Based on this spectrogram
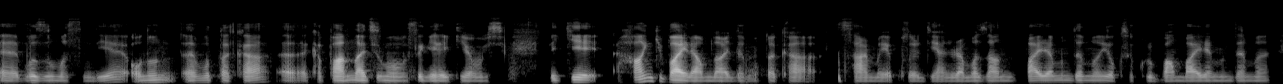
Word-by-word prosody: eee, 85 -1 0
bozulmasın 90 -3 -3
diye 110 +6 -2
onun, 100 +2 -2
ııı, 90 0 +1
mutlaka, 100 +1 0
ııı, - - -1
kapağının 95 +2 +5
açılmaması 90 -2 +1
gerekiyormuş. 85 -1 -2 0.5
Peki 105 +2 +1
hangi 145 +9 +1
bayramlarda 85 -4 +6
mutlaka - - -4 0.3
sarma 80 -1 -2
yapılırdı? 80 0 -6
Yani, 80 0 -4
Ramazan 85 +1 -2
Bayramı'nda 100 +1 0
mı 95 0 -5
yoksa - - -6
Kurban 85 +1 -4
Bayramı'nda 85 +1 -2
mı? 90 +1 -9
90 Hz, 110 wpm, -28 LUFS, 85-95 Hz, 0.5 s, bayramlarda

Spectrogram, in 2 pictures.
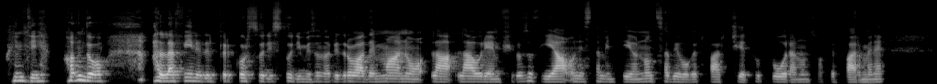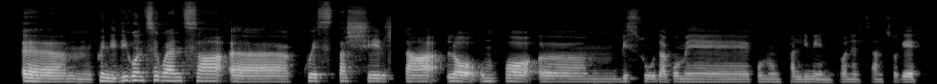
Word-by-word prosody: quindi 165 -4 -2 0.2
quando 170 -5 +4 0.4
alla 150 -2 +6
fine 155 -1 -1
del 145 0 -3
percorso 150 -1 -2
di 135 0 -7
studi 140 -2 -7
mi 120 -2 -8
sono 135 -2 -6
ritrovata 135 0 +2
in 130 - -4
mano 130 -3 +1
la 125 -2 +3
laurea 130 -1 +2
in 125 - -6
filosofia 130 -4 0
onestamente 130 -1 -9
io 120 -1 -3
non 135 +2 -6
sapevo 130 -4 -4
che 120 - -5
farci 120 - -6
e 455 - -6
tuttora 125 - -4
non 115 0 -11
so - - -25
che - - -13
farmene, 115 +2 -2 0.7
ehm, 135 -4 +4
quindi 155 -4 +1
di 180 +5 0
conseguenza, 175 -4 +3
ehm, 130 -1 +3
questa 160 0 -1
scelta 140 -2 +2
l'ho 150 -2 +4
un 145 0 -8
po', 145 -2 +3
ehm, 130 -2 -3
vissuta 140 -1 -4
come 125 -1 -5
come 130 -2 -9
un 125 -1 -9
fallimento, 120 -2 -9
nel 120 -2 -10
senso 115 0 -13
che, 125 -1 -2
135 Hz, 155 wpm, -24 LUFS, 125-150 Hz, 0.7 s, alla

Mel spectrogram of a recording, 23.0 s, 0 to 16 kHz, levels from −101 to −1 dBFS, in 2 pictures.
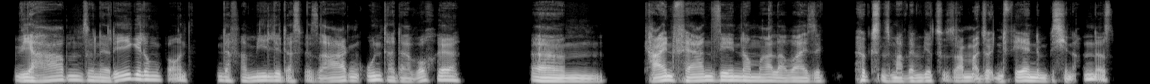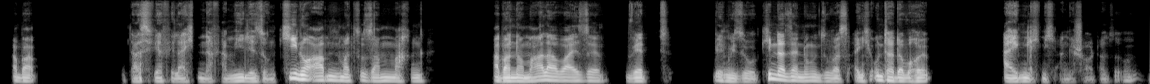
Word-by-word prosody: wir 105 -3 +2
haben 125 +4 -2
so 115 0 -4
'ne 105 -3 -2
Regelung 140 +1 +1
bei 130 - -10
uns 65 - -5 0.3
in 120 - -6
der 110 - -4
Familie, 110 +4 -1
dass 90 -1 -8
wir - - -7
sagen: 100 +4 -3
Unter 125 -4 -1
der 90 -3 -7
Woche 120 +2 -1 0.7
ähm, 95 -5 +1 0.4
kein 120 +6 +4
Fernsehen 115 +2 +1
normalerweise, 100 -4 -1 0.3
höchstens 115 -5 -1
mal, 95 -2 -2
wenn 100 0 -2
wir 105 -1 -2
zusammen 100 +2 -3
also, 80 -1 -2
in 85 0 -4
Ferien 105 0 +2
'n 95 -1 -1
bisschen - - -2
anders, 75 -1 -2 0.5
aber, - - -1 0.9
dass - - -2
wir 95 - -1
vielleicht 85 -1 -5
in 90 - -5
der 80 - -6
Familie 90 +2 0
so 80 - -5
'n 75 - -9
Kinoabend 130 -8 +6
mal 105 -2 +2
zusammen 105 0 -1
machen, 95 0 -3 0.7
aber 100 -2 +6
normalerweise 105 -1 +3 0.2
wird, 95 -1 +1 0.6
irgendwie 100 -5 0
so 85 -1 -3
Kindersendungen 115 -9 +4
und 95 - -3
sowas 90 -2 -2
eigentlich 95 0 -4
unter 120 -4 +4
der 100 -1 +4
Woche, 95 +1 +2 0.8
eigentlich 90 -1 +2
nicht - - -10
angeschaut. 75 +1 -13
Also 105 - -16
105 Hz, 155 wpm, -26 LUFS, 95-115 Hz, 0.9 s, Kinoabend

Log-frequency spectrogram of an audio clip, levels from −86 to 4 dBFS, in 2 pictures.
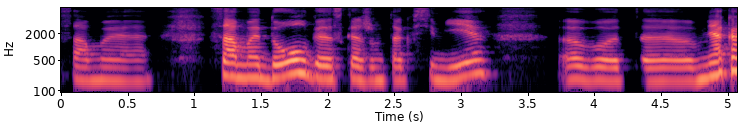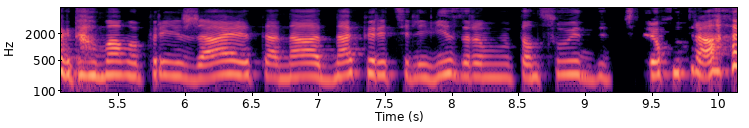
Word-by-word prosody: самое 170 -2 -8 0.4
самое 200 -3 +3
долгое, 200 0 +3
скажем 175 -1 -4
так, 175 -1 -6
в - - -16
семье. 200 +7 -3 0.5
Э, 185 +1 -3
вот, 170 -1 -2
э, 165 0 -1
у - - -6
меня, 220 +4 +6
когда 275 -5 +5
мама 235 0 +2
приезжает, 225 +1 0
она 205 +2 +1
одна 215 +5 +1
перед 235 -1 -2
телевизором 210 -2 -4
танцует 210 +1 -4
до 210 - -10
4 235 +2 -1
утра 255 +3 +6
205 Hz, 135 wpm, -22 LUFS, 180-230 Hz, 0.5 s, меня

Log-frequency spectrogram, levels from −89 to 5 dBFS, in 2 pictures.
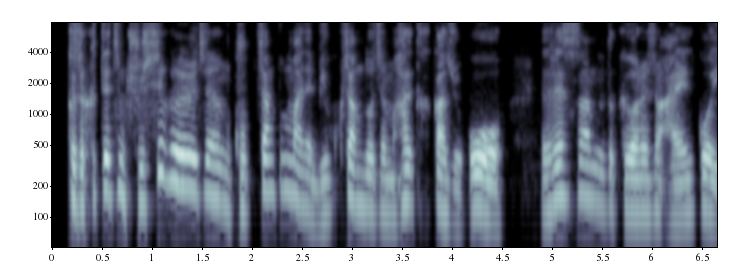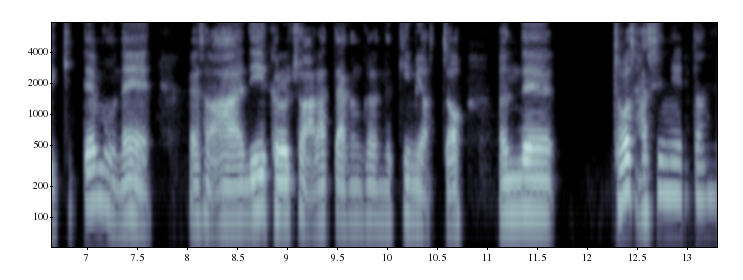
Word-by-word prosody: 그죠. 145 -3 +2
그때 185 - +3
좀 180 -1 -4
주식을 200 - +4
좀 160 -7 -2
국장 155 +9 -1
뿐만 180 -5 -2
아니라 125 -6 -5
미국장도 130 +3 0
좀 120 -1 -5
하 135 +6 -2
해 145 - 0 0.2
가지고 115 0 +4 0.4
회사 155 +7 +1
사람들도 155 -7 -4
그거를 120 -1 +2
좀 125 +1 -4
알고 115 +3 0
있기 120 +4 -10
때문에 115 -9 -1 0.4
그래서 - - -4
'아, 100 +3 +2
네 120 +4 +1
그럴 110 -2 +3
줄 - - -2
알았다.' 105 +4 -1
약간 100 0 -7
그런 100 -1 -7
느낌이었죠. 100 +1 -5 0.3
그런데 115 0 +2 0.6
저 170 +5 +6
자신이 170 +3 -3
일단 160 0 -10
125 Hz, 325 characters per minute, -24 LUFS, 110-160 Hz, 0.6 s, 저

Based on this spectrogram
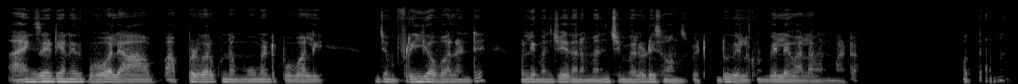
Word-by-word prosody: ఆ - - +5
యాంక్సైటీ 130 +3 +5
అనేది 125 0 +2
పోవాలి. 110 +2 +3
ఆహ్, 110 0 0 0.2
అప్పటి 115 +3 -1
వరకు 115 -1 -1
ఉన్న 115 - 0
మూవ్మెంట్ 110 0 0
పోవాలి. 105 +1 0 0.5
కొంచెం 120 -3 -2
ఫ్రీ 115 0 +3 0.2
అవ్వాలంటే 110 +4 -2 0.4
మళ్ళీ 110 +1 +1
మంచిగ 110 +2 +1
ఏదైనా 105 -1 -1
మంచి 115 +5 +3
మెలోడీ 110 +2 +1
సాంగ్స్ 105 -2 -4
పెట్టుకుంటూ 105 +3 -5
వెల్‌‌‌క 100 -1 -2 0.2
వెళ్ళేవాళ్ళం 95 -3 0
అన్నమాట. 85 0 -11 1.1
మొత్తాన్ని - - -12
110 Hz, 140 wpm, -33 LUFS, 105-115 Hz, 1.1 s, ఆ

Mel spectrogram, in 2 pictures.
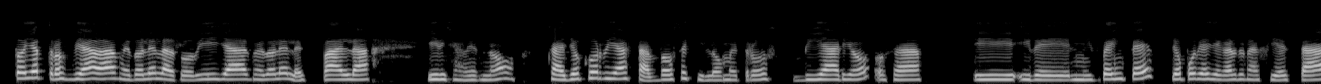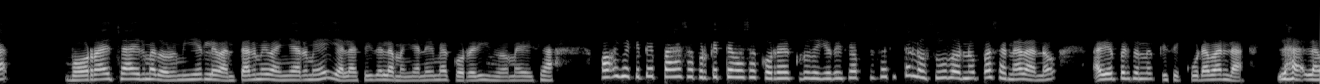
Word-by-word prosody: estoy 275 +2 +3
atrofiada, 255 -2 +5
me 235 -4 -4
duelen 240 +4 0
las 220 -3 +4
rodillas, 235 +3 +1
me 225 -1 -4
duele 245 +3 0
la 225 - -2
espalda", 220 +3 +3 0.6
y 230 0 +1
dije: 225 -1 -3
"A 205 - -7
ver 205 +1 -6
no", 230 +6 -2
o - - -12 0.3
sea 230 -4 +4
yo 240 +3 +1
corría 270 -1 +2
hasta 265 -10 0
12 220 +9 -2
kilómetros 210 0 -5 0.2
diario, 225 +5 0
o - - -6
sea, 215 0 +1 0.5
y 220 +1 0
y 220 0 -2
de 205 -1 -1
mis 215 -1 -3
20 255 +5 +1 0.2
yo 240 0 +1
podía 250 0 0
llegar 220 -2 -1
de 230 - -4
una 220 -2 -4
fiesta, 210 +2 +1 0.6
borracha, 230 +5 +3
irme 245 0 +1
a - - +1
dormir, 215 +3 -2
levantarme, 210 +2 +1
bañarme 210 +3 -1
y 245 - -3
a - - +2
las 190 0 -1
6 205 0 -7
de 215 - -3
la 205 -2 +1
mañana 185 +1 -6
irme 210 +1 -4
a - - -2
correr 185 0 -2
y 210 0 -6
mi 190 - -9
mamá 185 +1 -7
decía: 190 +1 -3 0.5
"Oye, 370 +3 +3
¿qué 350 - -4
te 370 -1 -2
pasa? 350 +1 +2
¿Por 325 -1 -1
qué 345 - -1
te 345 - +4
vas 330 0 +1
a 325 - 0
correr 280 -2 +1
cruda?" 275 +1 -2
Y 265 - -6
yo 270 - 0
decía: 285 +2 -2
"Pues 300 -2 -14
ahorita 355 +3 -5
lo 335 -5 +1
sudo, 300 +1 0
no 285 0 -1
pasa 315 -2 +1
nada", 235 -3 +3
¿no? 230 +6 -2 0.4
Había 245 +3 +4
personas 265 -1 -2
que 215 - -7
se 205 -2 -8
curaban 210 +3 +2
la - - +2 0.3
la - - +3
la 225 -1 +3
230 Hz, 195 wpm, -20 LUFS, 210-265 Hz, 0.6 s, atrofiada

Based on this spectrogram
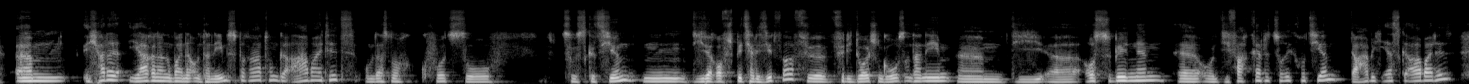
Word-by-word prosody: Ähm, 160 0 +4
ich 145 +3 -3
hatte 195 +1 +2
jahrelang 160 +1 +3
bei 150 - +2
'ner 140 0 +1
Unternehmensberatung 175 +9 -2
gearbeitet, 190 +5 -4
um 130 -2 -6
das 135 +1 -3
noch 130 -2 -5
kurz 140 0 -5
so 125 -1 -1 0.7
zu 130 - -4
skizzieren, 145 - 0
hm, 140 -2 +2
die 130 +1 -3
darauf 135 -1 +4
spezialisiert 145 +1 0
war 230 +2 +3
für 140 - +2
für 125 +2 -6
die 130 - -2
deutschen 135 +1 +2
Großunternehmen, 155 +4 +2
ähm, 120 -2 0
die, 115 0 -3
äh, 120 - -11
Auszubildenden, 170 +10 +2
äh, 135 -1 +2
und 125 -2 -5
die 115 - -7
Fachkräfte 170 +5 -3
zu 165 +1 -6
rekrutieren. 195 +6 -3
Da - - -1
habe 155 +2 -3
ich 165 - -17
erst 165 +1 -6
gearbeitet 185 +10 0
150 Hz, 165 wpm, -20 LUFS, 130-175 Hz, 0.7 s, Ähm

